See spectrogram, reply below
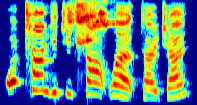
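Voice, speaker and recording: A loud British woman chatting in a blunt, sweary, bantering way. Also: extremely high pitch, wildly swooping pitch, normal speed. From United Kingdom. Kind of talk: casual chat, banter.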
